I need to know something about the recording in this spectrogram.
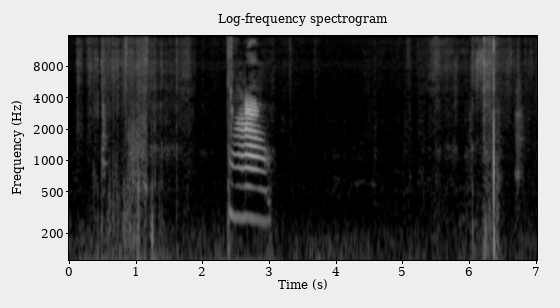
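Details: Domestic cat from a household of three (tabby, Munchkin and Abyssinian) recorded on 6 January 2024 at home: a single rising-then-falling meow of about half a second, with faint rustling and a soft click before and after.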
